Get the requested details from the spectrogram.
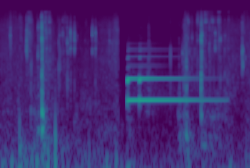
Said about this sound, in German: Und das ist wie gesagt das Schöne, man hört einfach nichts. Das war das Startgeräusch, der Motor läuft.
